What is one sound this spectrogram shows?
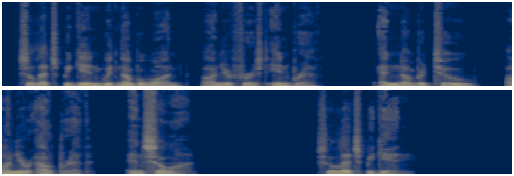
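An older man speaks calmly and warmly, close to a microphone.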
